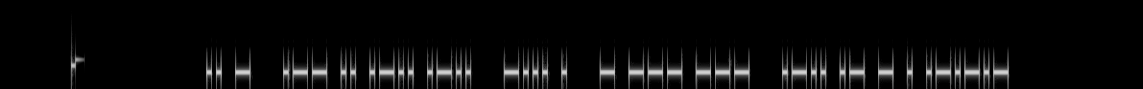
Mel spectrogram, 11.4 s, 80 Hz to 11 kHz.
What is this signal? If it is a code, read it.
Morse code, heard as a keyed tone, about 25 wpm, 700 Hz. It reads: IT WILL BE TOO LATE.
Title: Sentences from Top 300 Words 25wpm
